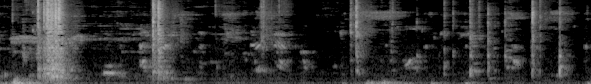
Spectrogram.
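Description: Irregular clicks, taps and a brief rustle, loudest about half a second in, as LED backlight strips are handled and set onto the TV's back panel and reflector sheet.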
